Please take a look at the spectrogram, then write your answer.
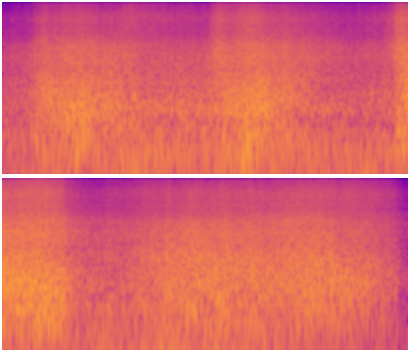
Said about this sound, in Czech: Svi smo se dobro držali za parobrod da nas talasi i vetar ne bace u more.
